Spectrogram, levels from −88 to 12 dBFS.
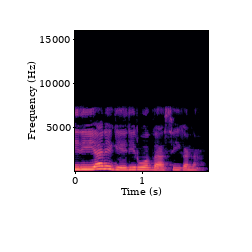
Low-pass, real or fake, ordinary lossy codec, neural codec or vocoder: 7.2 kHz; real; AAC, 64 kbps; none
